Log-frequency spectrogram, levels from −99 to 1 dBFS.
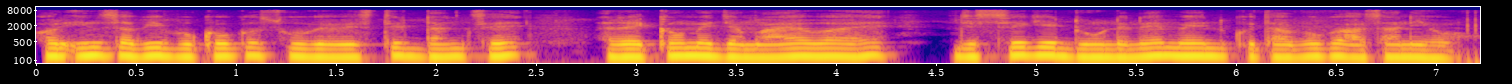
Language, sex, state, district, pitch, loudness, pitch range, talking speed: Hindi, male, Rajasthan, Jaipur, 140 Hz, -13 LUFS, 130-145 Hz, 185 wpm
